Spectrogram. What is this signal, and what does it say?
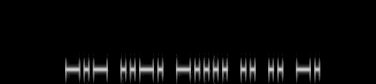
Morse code, heard as a keyed tone, about 29 wpm, 700 Hz. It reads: KF6IIN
